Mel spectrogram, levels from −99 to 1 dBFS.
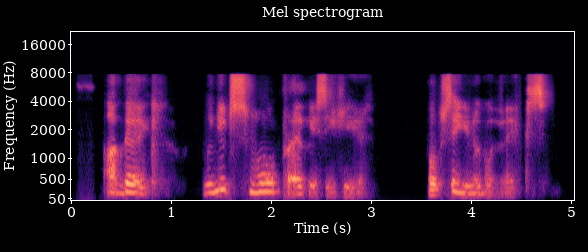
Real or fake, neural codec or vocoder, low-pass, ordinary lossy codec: fake; codec, 16 kHz, 1 kbps, FreqCodec, smaller model; none; none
